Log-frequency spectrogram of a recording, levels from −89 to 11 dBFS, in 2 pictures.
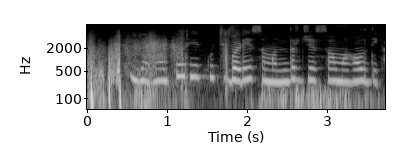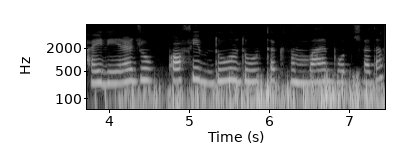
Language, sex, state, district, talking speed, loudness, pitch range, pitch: Hindi, male, Rajasthan, Bikaner, 170 wpm, -22 LUFS, 270-315 Hz, 290 Hz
